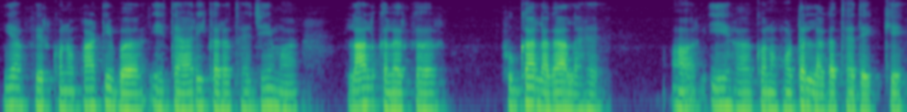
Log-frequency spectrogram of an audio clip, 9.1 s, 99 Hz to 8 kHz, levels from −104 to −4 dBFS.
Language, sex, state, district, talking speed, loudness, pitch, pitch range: Sadri, male, Chhattisgarh, Jashpur, 165 wpm, -32 LUFS, 110 Hz, 105-125 Hz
